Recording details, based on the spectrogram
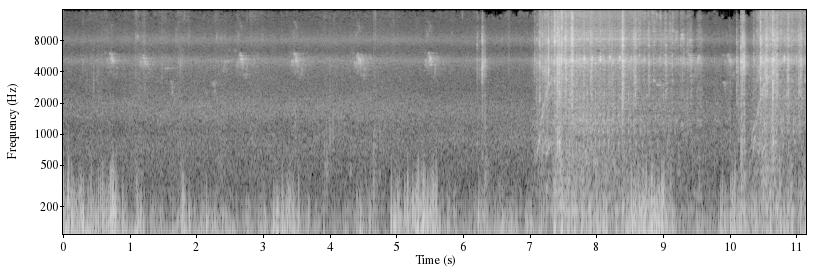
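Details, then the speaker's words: Honda-powered Husqvarna mower, choke possibly still on: chugs unevenly with irregular low thumps, never smooth; owner unsure if flooding, later suspects the emulsion tube must come out. Cause unconfirmed. "I mean we didn't run it long enough for the choke to come off so I don't know if it's flooding out or what I'm not really sure"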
